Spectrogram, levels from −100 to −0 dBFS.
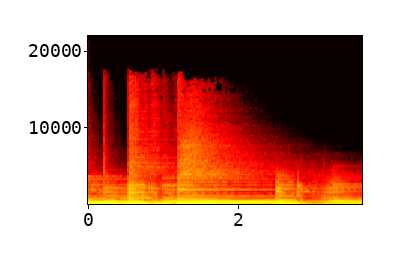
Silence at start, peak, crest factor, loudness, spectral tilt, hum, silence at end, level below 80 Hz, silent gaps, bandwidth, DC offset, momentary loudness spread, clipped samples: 0 s; -2 dBFS; 20 dB; -24 LUFS; -6 dB/octave; none; 0 s; -28 dBFS; none; 17 kHz; under 0.1%; 10 LU; under 0.1%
